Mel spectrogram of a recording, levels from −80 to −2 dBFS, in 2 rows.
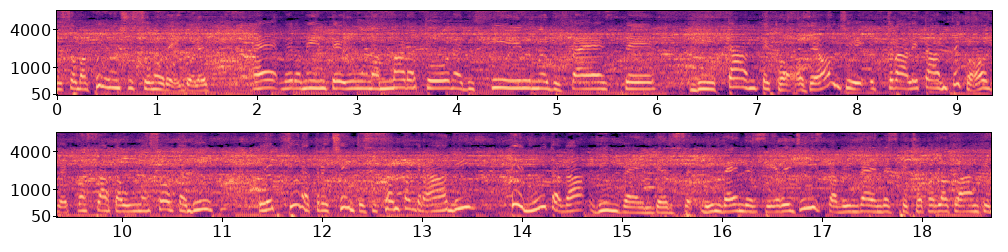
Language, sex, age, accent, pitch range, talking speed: Italian, female, 50-69, native, 220-280 Hz, 150 wpm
